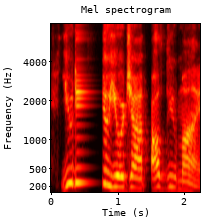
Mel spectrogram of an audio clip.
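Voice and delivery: very high, loud, drawn-out shouted yell. Playing a character yelling back at another character: yelling back in character. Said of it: "she yells back".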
